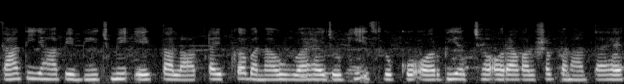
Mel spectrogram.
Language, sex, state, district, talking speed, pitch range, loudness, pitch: Hindi, female, Madhya Pradesh, Umaria, 230 wpm, 225-240 Hz, -14 LUFS, 230 Hz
